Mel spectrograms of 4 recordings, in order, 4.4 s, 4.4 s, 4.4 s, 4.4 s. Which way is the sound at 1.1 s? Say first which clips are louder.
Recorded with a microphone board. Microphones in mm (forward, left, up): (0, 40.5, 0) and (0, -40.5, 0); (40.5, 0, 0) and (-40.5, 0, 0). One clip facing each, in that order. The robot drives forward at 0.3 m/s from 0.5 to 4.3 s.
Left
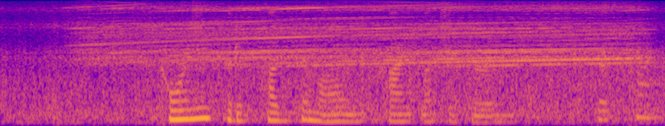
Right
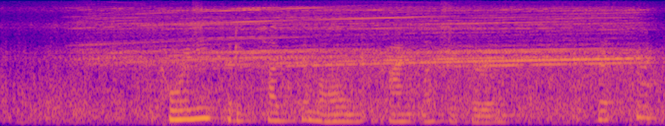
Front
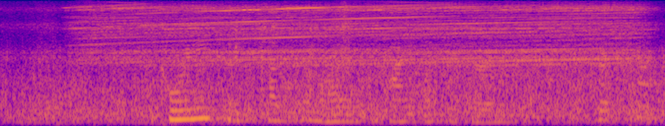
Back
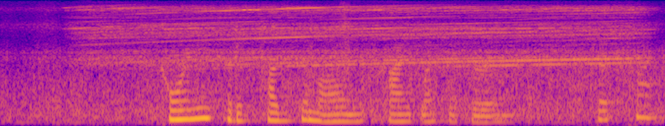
Left 4 dB, back 8 dB; 150° left.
